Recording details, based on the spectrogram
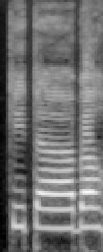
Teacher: تا پہ کھڑا زبر ہے، تو یہاں مد الف ہے، ہم اپنی آواز 2 مد کے برابر لمبی کریں گے. آخری میں حرف الہا پہ الٹا پیش ہے، یہاں حکم ہے مد صلہ صغرا، ہم اپنی آواز 2 مد کے برابر لمبی کریں گے.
